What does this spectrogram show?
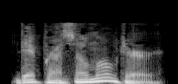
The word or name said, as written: depressomotor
